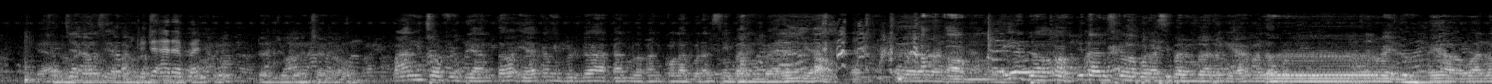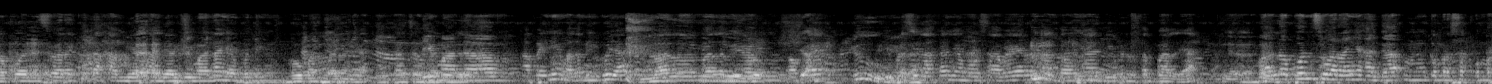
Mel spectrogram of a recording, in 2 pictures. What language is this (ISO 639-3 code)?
ind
